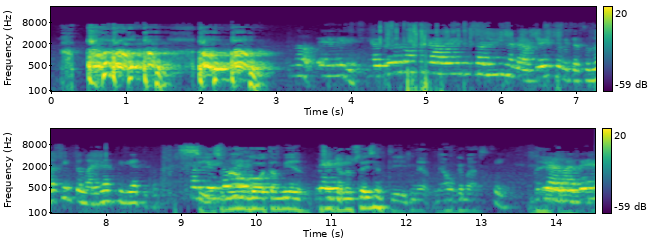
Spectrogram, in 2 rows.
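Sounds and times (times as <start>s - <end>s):
patient clearing their throat during a medical examination: 0.1s - 3.0s
patient coughing during a medical examination: 0.1s - 3.0s
speech: 4.0s - 14.5s.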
